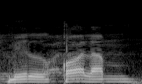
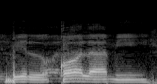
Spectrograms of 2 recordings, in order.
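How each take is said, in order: First: The final m ends without any vowel. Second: The final m is followed by a short i. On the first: The reader stops at this word. "ketika berhenti otomatis dimatikan, disukunkan" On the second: The reading continues without stopping. "aslinya bil qalami, ada kalimat mi, mimnya berkasrah"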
